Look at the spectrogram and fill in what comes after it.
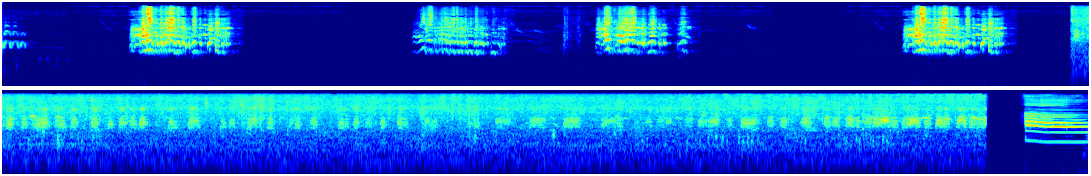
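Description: Domestic fowl calling: four separate harsh calls of about a second each, then a continuous, dense chorus of calls for about ten seconds that stops abruptly.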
